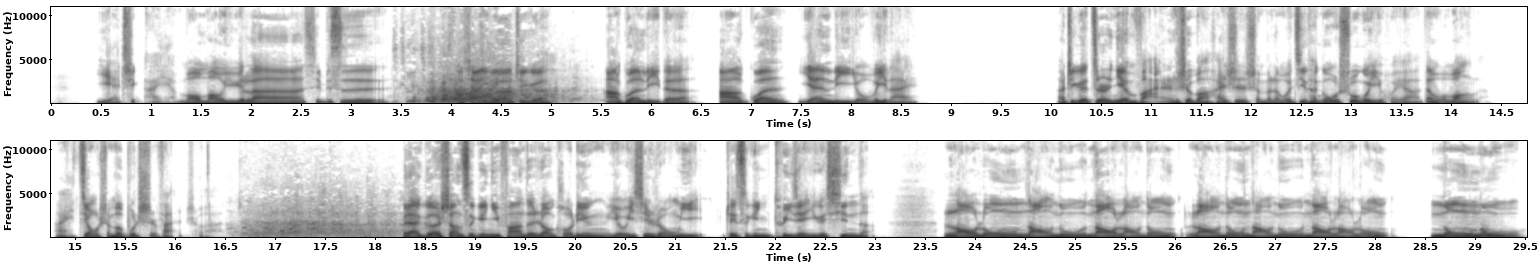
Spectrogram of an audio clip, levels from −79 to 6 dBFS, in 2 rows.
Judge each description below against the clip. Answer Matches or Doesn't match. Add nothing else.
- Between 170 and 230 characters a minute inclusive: Matches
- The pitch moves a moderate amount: Doesn't match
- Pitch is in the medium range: Doesn't match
